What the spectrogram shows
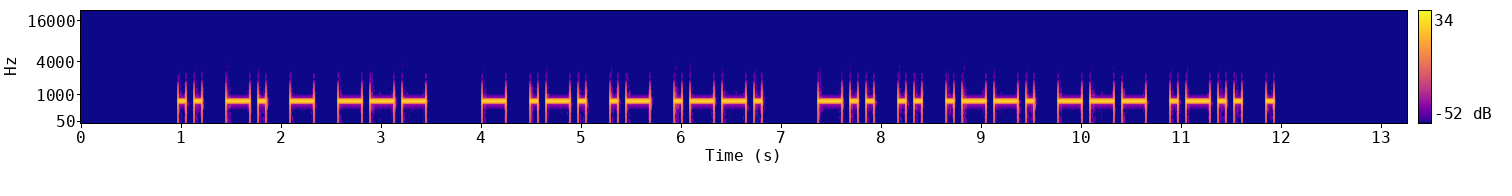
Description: Morse code, heard as a keyed tone, about 15 wpm, 700 Hz. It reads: INTO TRAP DIPOLE
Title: Common QSO Phrases 15wpm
